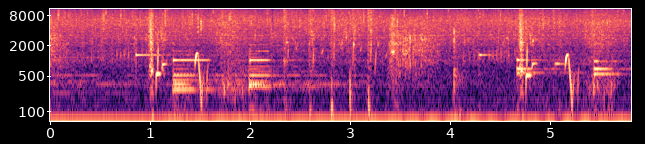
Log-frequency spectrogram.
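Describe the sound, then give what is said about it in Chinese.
Light rain patters steadily, with scattered drop taps crackling over a soft hiss. A few short tonal chirping calls rise above it now and then. No one speaks. “OK 落下雨就啱噶啦。”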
